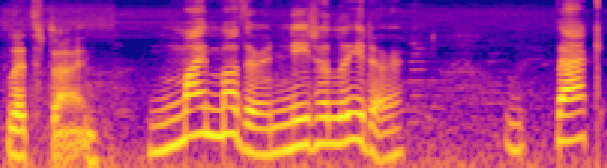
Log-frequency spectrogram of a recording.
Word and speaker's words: Blitzstein: over because i said is his name mark blitzstein and you corrected me which i want to do he pronounced it let's stein my mother anita leader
